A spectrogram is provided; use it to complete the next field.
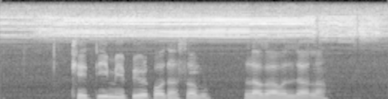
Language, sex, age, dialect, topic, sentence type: Bhojpuri, male, 18-24, Western, agriculture, statement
